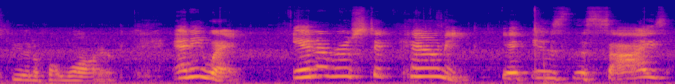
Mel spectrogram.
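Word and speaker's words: Antigonish: live in what's called austic County and that is m pronounced because it doesn't look quite like how it's pronounced but austic the word austic came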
